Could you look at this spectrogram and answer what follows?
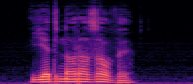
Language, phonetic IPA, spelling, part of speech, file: Polish, [ˌjɛdnɔraˈzɔvɨ], jednorazowy, adjective, Pl-jednorazowy.ogg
